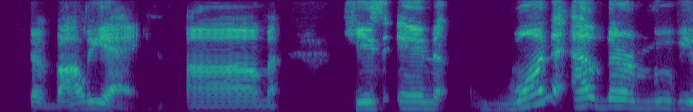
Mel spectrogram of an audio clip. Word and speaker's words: Chevalier: How do you pronounce it? Maurice Chevalier. Chevalier.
